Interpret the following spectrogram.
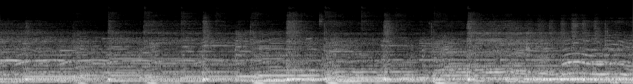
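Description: Live rock band playing through a PA, heard from the audience: electric guitars with bending lead lines over bass and a steady kick-drum beat.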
